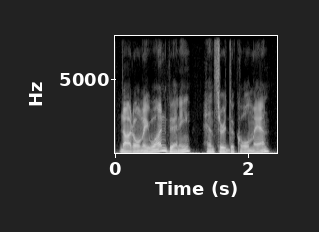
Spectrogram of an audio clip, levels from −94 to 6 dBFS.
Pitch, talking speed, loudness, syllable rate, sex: 105 Hz, 195 wpm, -16 LUFS, 6.4 syllables/s, male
